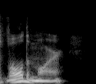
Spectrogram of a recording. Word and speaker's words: Voldemort: But that Voldemort, and actually in the audiobook, the reader doesn't even say the T, it's a silent T. So he says Voldemort.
